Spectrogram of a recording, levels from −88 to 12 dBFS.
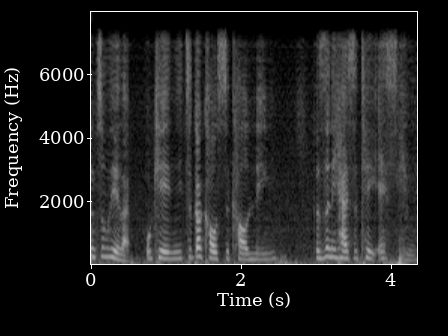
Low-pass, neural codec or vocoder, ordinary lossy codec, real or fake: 7.2 kHz; codec, 16 kHz, 0.7 kbps, FocalCodec; none; fake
